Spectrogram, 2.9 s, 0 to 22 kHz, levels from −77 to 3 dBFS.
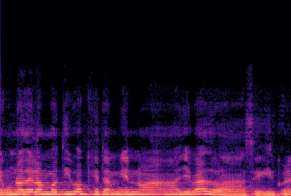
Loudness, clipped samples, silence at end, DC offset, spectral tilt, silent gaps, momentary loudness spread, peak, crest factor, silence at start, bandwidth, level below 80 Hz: -15 LUFS; under 0.1%; 0 s; under 0.1%; -6.5 dB/octave; none; 5 LU; -4 dBFS; 10 dB; 0 s; 11 kHz; -50 dBFS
